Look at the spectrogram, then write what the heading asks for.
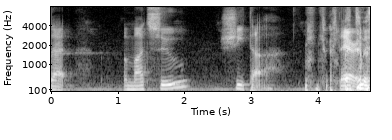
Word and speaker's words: Matsushita: I'd also say September Rain by Makoto Matsushita. I totally butchered that. Matsushita.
